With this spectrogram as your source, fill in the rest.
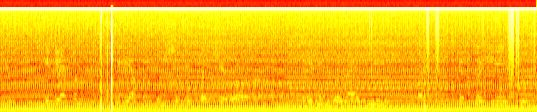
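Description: A stick strikes porcelain bowls with sharp, ringing clinks.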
